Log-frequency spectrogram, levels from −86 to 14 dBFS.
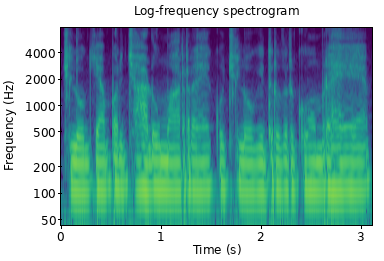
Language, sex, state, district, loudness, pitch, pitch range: Hindi, male, Himachal Pradesh, Shimla, -16 LUFS, 115 Hz, 110-115 Hz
